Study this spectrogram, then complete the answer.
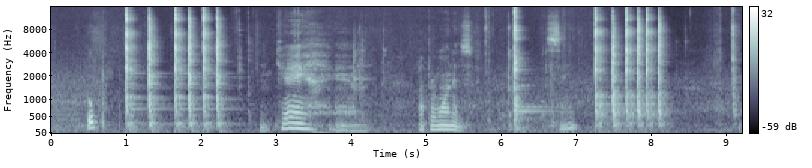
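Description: A ratchet wrench clicks rapidly.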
